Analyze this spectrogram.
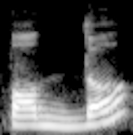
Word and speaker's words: পদ্ম: দ, শেষ বর্ণে কি আছে? অ উচ্চারণ হচ্ছে, আবার শেষ বর্ণটাতে গিয়ে অ উচ্চারণ হচ্ছে, অ উচ্চারণ হলে আমরা কি করব? ওকার করে দিব, তাহলে পদ্ম, ওই জন্য ওকার করে দিয়েছি।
